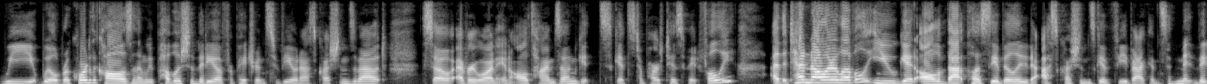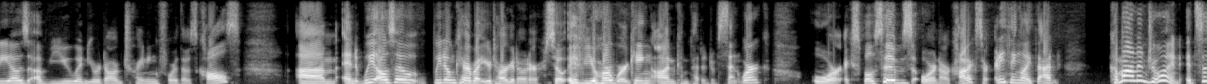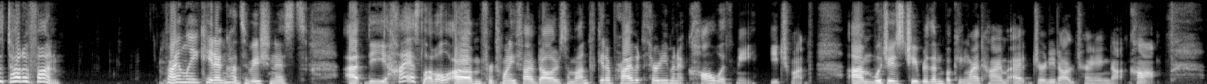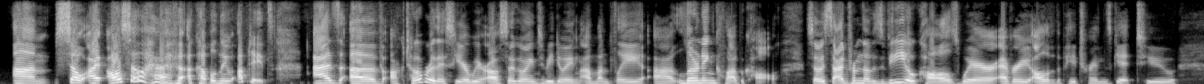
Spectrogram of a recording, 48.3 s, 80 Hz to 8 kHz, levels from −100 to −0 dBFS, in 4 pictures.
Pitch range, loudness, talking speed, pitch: 170-225 Hz, -14 LUFS, 210 wpm, 185 Hz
